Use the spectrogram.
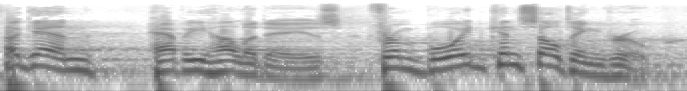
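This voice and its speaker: A man's voice: fairly high pitch, very animated, moderate pace, darkish tone, a little hiss or hum. A man reading a scripted sponsor message as an announcer for a live radio broadcast. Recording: echoey hall live broadcast.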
